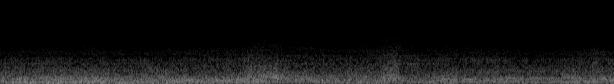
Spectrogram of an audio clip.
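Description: Big Boy TSR 250 motorcycle cruising at a steady speed: a steady engine drone mixed with wind and road noise on the rider's microphone.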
